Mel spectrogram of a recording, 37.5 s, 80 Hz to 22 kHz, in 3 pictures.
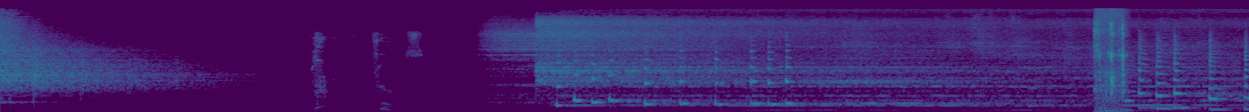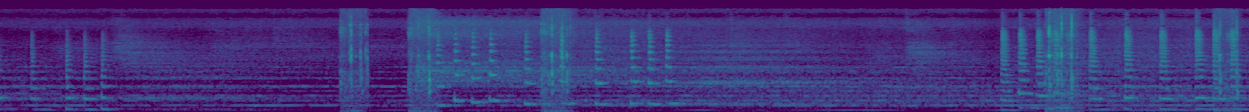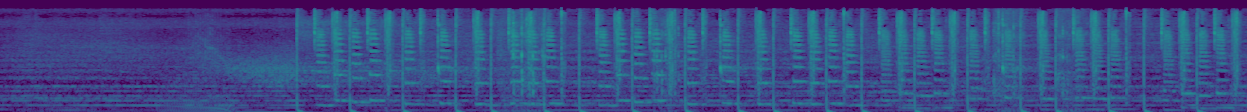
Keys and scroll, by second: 9.8-11.1 typing, 14.9-20.3 typing, 21.7-26.2 typing, 26.8 Return, 27.6-30.2 typing, 31.2-35.9 typing, 36.6 shift+Return, 37.1-37.4 typing.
